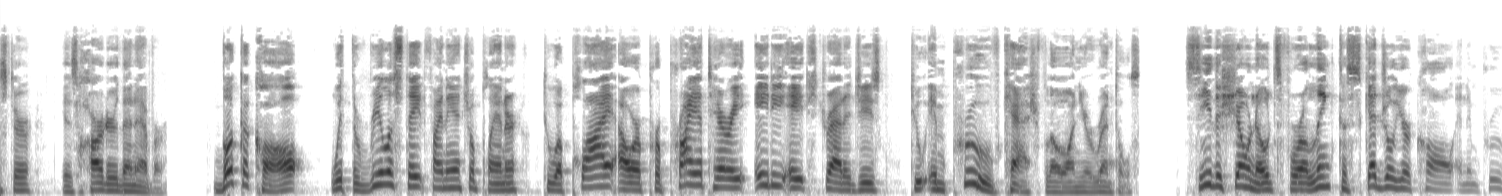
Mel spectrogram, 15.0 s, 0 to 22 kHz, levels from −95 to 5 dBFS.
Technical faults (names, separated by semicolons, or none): zipper noise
